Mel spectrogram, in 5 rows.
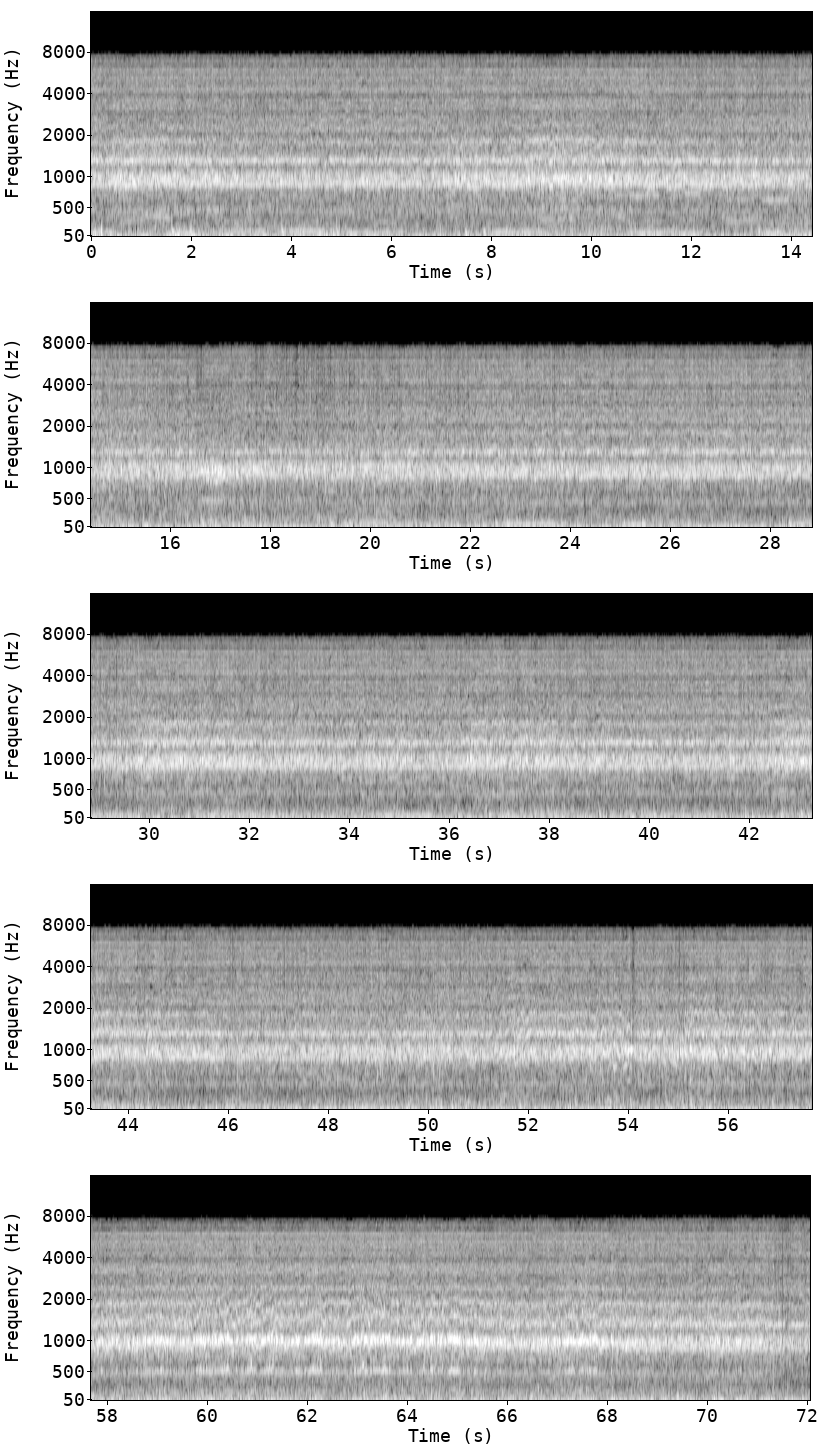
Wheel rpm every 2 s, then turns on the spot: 110, 110, 110, 120, 110, 120, 110, 110, 110, 120, 110, 120, 120, 120, 120, 120, 120, 110, 110, 110, 110, 110, 120, 120, 110, 110, 110, 110, 110, 110, 120, 110, 120, 110, 110, 110.
none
